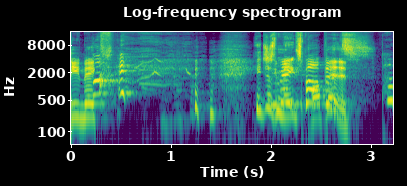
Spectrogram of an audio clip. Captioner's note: laughing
